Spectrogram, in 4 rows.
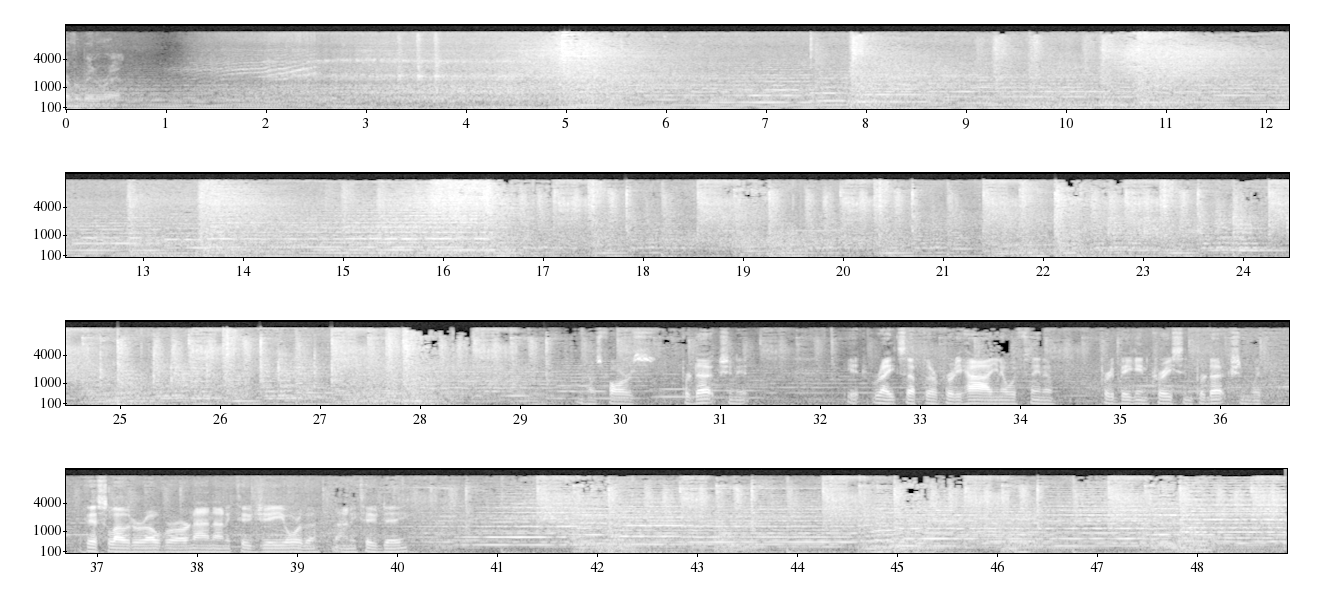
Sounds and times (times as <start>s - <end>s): Music: 0.0s - 48.9s.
